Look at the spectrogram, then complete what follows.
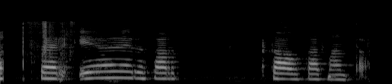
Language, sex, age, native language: Icelandic, female, 10, Icelandic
